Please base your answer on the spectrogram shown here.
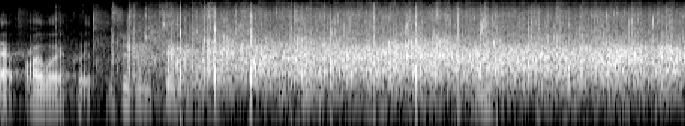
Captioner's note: audience applauding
